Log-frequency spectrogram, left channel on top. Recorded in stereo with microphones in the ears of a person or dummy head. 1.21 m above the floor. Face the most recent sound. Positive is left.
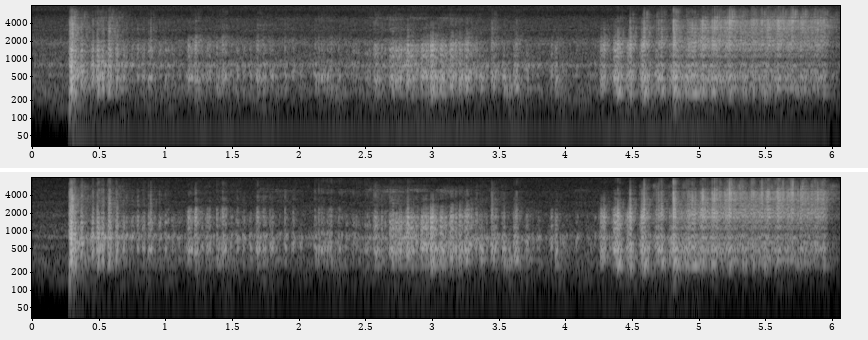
turn(degrees=-15)  # may be behind; listen again after turning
